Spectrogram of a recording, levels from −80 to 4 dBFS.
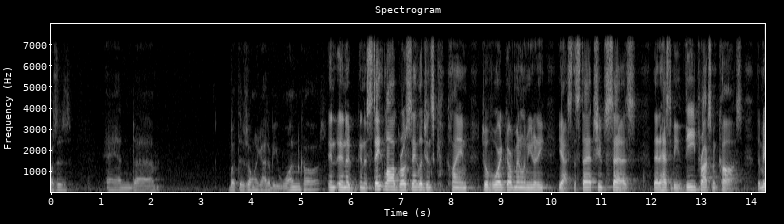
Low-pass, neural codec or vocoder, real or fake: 7.2 kHz; none; real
